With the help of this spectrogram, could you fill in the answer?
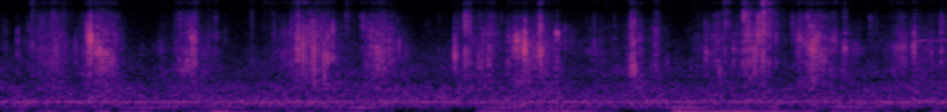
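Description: A fist-sized lump of solid, soft blue-pink floam slime full of small foam beads is kneaded and squeezed by both hands with long painted nails over a plastic cutting board. The result is repeated bursts of crunchy, bright crackling and crinkling that swell and fade with each squeeze, over a faint steady low hum.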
